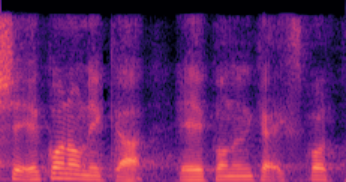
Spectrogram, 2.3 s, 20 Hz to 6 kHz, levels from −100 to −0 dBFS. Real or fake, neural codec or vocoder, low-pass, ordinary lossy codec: fake; codec, 24 kHz, 0.5 kbps, DualCodec; 5.4 kHz; AAC, 24 kbps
